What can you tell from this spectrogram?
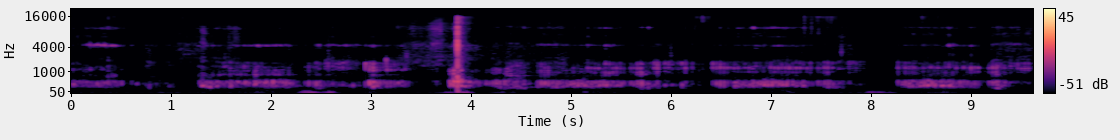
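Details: Domestic cat purring from happiness, steady rumbling purr in phases of one to two seconds separated by short pauses, with one sharp click near the middle.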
